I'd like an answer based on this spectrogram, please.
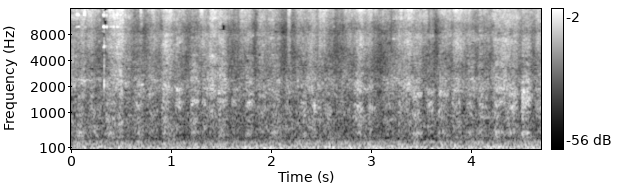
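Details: On a hot day outdoors, Macho, a Rottweiler, pants hard and continuously in quick, even breathy strokes, with a dense hiss of background noise.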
